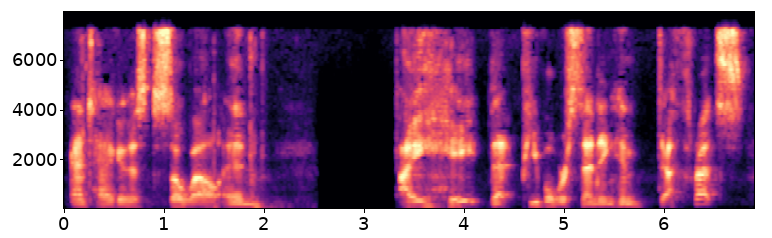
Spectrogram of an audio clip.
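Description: A man's voice: on the low side, fairly bright tone, slightly rough, highs cut off. A man hosting a podcast in an enthusiastic, casual, chatty way. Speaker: podcast host. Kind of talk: casual chat.

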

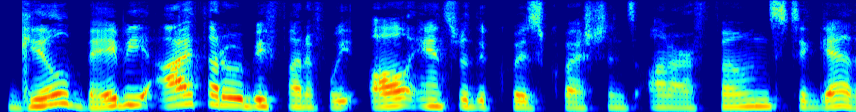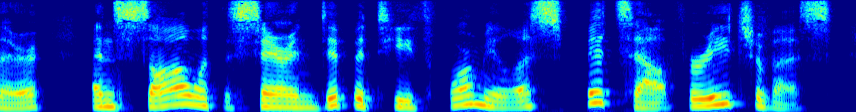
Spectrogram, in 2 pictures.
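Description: A man's voice: on the high side, animated, a little fast, hardly any pauses, dry recording, studio quality. A man hosting a comedy podcast, reading playful scripted narration and ads. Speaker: podcast host.

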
